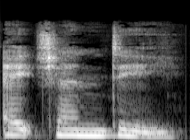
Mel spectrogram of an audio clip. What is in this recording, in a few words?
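"hive", British English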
